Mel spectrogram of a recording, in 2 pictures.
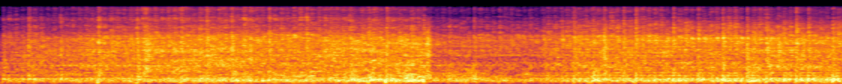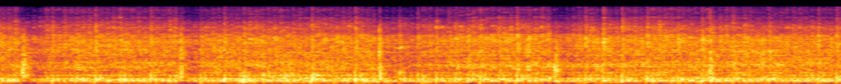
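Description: Fishing boat engine running steadily, with water splashing and churning as a netful of fish thrashes at the surface alongside.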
